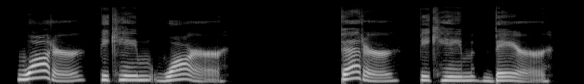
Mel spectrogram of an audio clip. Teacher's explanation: She taught me about the glottle stop, that little catch in the throat that some British speakers used instead of pronouncing a t in the middle of words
